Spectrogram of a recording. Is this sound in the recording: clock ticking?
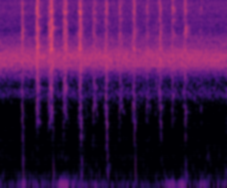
no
